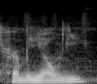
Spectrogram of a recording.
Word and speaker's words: Hermione: It's actually pronounced Hermione. Hermione.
